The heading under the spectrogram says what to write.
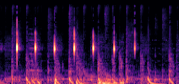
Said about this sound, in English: I'm going to snap my fingers.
